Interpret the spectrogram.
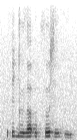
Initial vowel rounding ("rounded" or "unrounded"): unrounded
